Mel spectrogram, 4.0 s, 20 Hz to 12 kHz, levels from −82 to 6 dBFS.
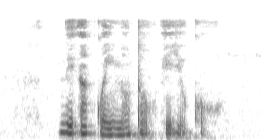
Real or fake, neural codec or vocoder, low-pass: real; none; 7.2 kHz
